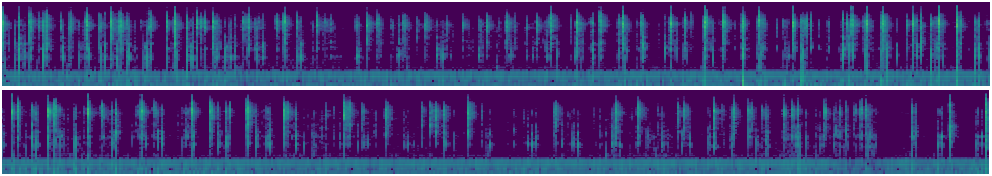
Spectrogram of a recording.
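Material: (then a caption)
Plastic. Long nails rapidly tap and scratch the case of a small, hollow, grey plastic SNES controller. The result is a dense, dry stream of sharp, bright clicks with almost no ring, over a faint steady low hum.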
